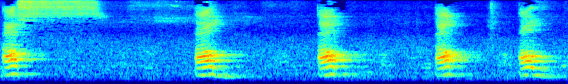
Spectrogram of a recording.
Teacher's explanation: يصير الحنك على اللسان زي الطبق كده مطبق عليه وقال بعضهم يكون اللسان مقوسا عند النطق بحروف الاطباق كما ذكر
